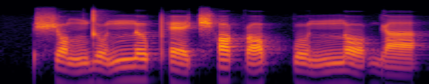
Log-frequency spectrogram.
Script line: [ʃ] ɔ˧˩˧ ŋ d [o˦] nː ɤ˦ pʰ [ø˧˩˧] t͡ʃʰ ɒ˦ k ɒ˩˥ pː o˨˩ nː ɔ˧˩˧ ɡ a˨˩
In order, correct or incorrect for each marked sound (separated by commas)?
correct, incorrect, incorrect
